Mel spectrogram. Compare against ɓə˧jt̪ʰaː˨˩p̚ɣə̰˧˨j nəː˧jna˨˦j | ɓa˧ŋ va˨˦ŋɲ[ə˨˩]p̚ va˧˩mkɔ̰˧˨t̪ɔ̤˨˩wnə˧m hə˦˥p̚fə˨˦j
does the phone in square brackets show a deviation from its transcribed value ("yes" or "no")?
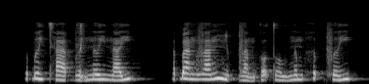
no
